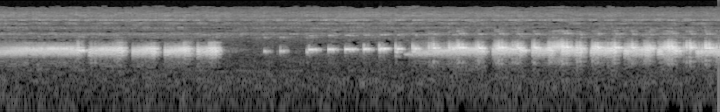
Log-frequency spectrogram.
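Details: Nighttime frogs: a run of rapid croaks, a short pause, then separate staccato notes building back into quick, closely spaced pulsed calls about four per second.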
